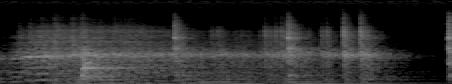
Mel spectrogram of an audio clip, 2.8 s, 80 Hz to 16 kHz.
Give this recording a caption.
lift 8 - creak Low
Some lift noises I gathered whilst doing foley for a project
